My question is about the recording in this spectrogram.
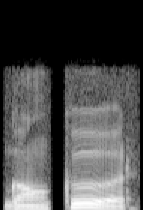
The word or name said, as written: Goncourt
